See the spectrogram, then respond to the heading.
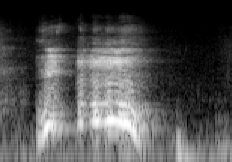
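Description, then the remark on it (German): A person clears their throat in two quick, rough bursts, a short harsh rasp followed by a longer gravelly one, then quiet. “Ich muss gerade mal kurz räuspern.”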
